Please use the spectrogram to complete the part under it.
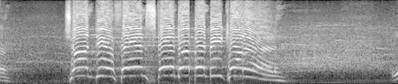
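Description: A large crowd cheers in a big echoing hall.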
